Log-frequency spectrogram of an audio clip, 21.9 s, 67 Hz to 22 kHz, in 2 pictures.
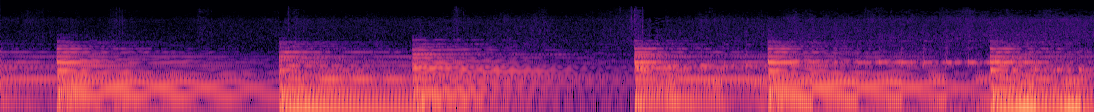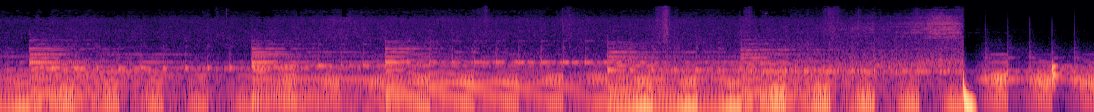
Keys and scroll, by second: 2.5 l, 3.1 v, 3.7 ctrl+z, 4.7 shift+m, 5.9 ctrl+z, 8.5 ctrl+z, 9.9 ctrl+z, 11.1 v, 11.2 a, 14.0 v, 15.4 ctrl+a, 16.0 shift+m, 19.1 v, 21.0 m, 21.5 ctrl+'.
